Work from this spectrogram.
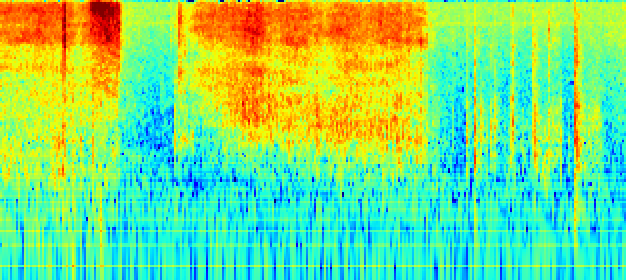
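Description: Long nails scratch along the corrugated edge of a pastel portrait drawn on corrugated cardboard, making bright, hissy rasping for about four seconds. This is followed by several sharp, crisp taps on the cardboard surface.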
